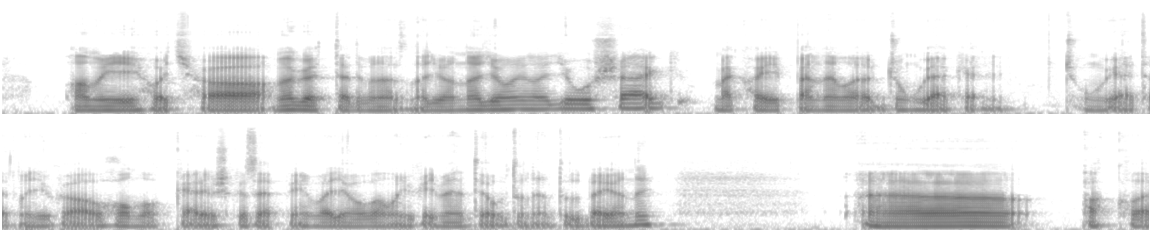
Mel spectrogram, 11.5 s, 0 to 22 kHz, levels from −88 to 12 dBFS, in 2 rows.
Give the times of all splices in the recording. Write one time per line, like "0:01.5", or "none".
none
